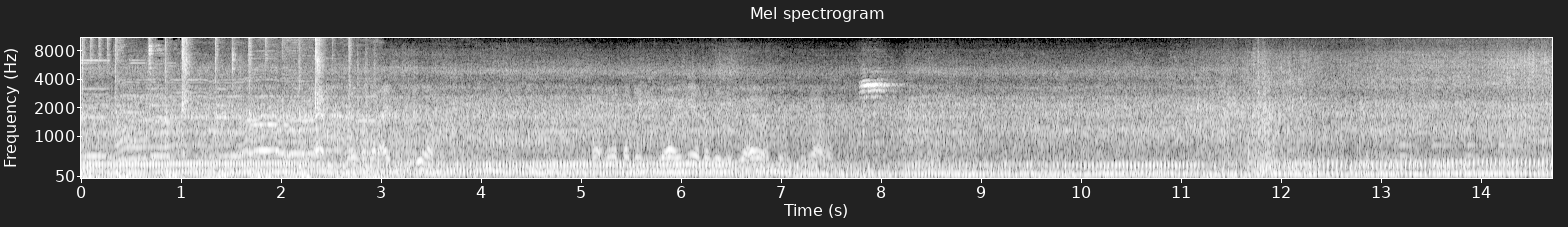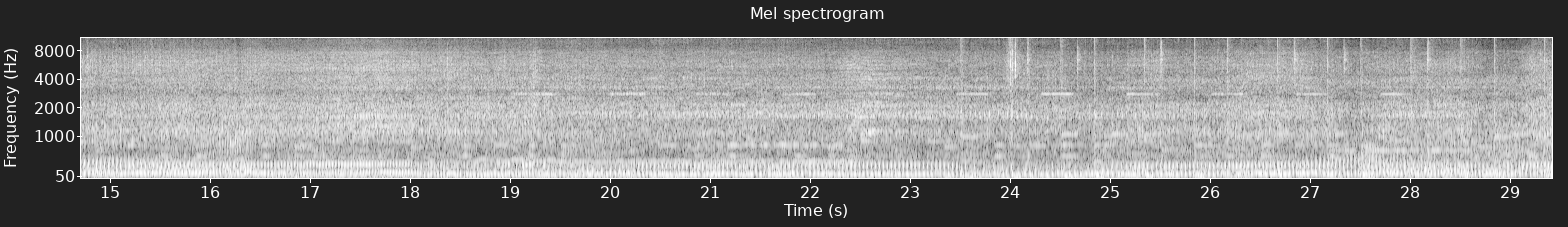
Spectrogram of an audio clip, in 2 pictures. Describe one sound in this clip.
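A motorcycle engine rumbles close by, rising and falling in pitch as it speeds up and slows down.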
